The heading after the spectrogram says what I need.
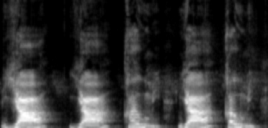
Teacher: یہ جو میم کے نیچے زیر ہے یہ ٹیڑھی زیر ہے، اس کو لمبا نہیں کرنا ، قومی نہیں کہنا۔ یا قومی یا قومی، انکم انکم، اور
